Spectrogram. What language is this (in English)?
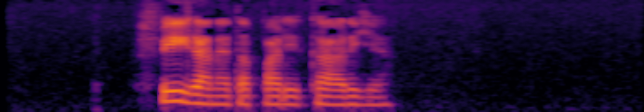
Greek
